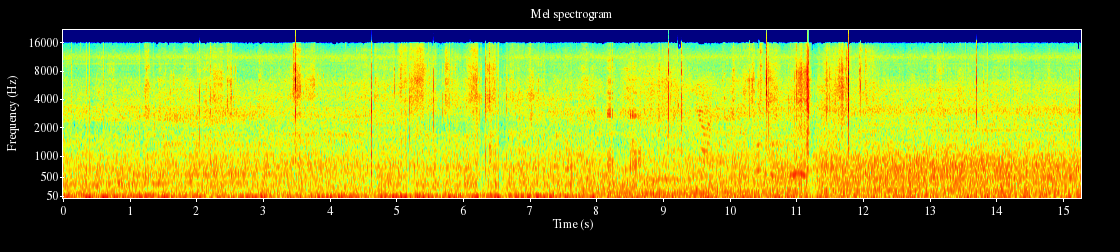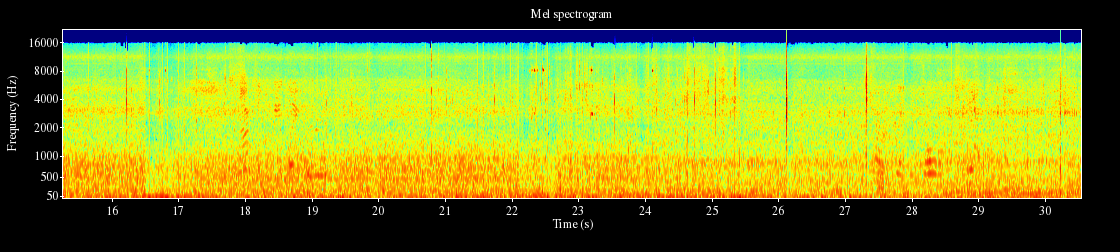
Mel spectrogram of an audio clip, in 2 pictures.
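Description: Steady road and engine rumble heard inside a moving car's cabin, with occasional light clicks.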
